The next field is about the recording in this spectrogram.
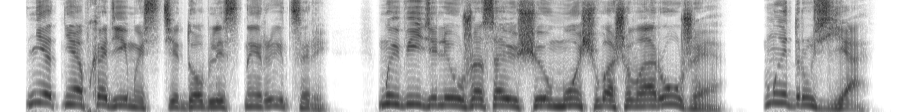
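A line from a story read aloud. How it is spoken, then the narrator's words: Shouted from afar. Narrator (Russian): Он прокричал издали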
